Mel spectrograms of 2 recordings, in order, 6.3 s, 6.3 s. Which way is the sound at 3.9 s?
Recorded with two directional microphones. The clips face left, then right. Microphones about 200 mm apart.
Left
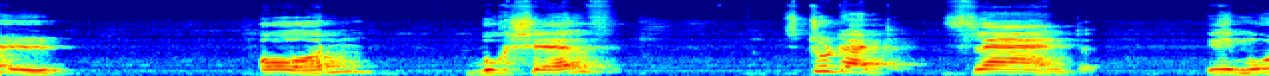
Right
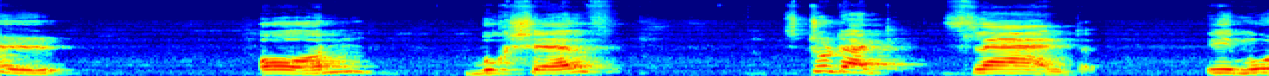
30° right (ahead or behind).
